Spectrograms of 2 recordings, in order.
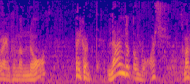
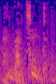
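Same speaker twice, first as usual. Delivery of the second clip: whisper; 6 semitones higher, 8 dB quieter than usual. Acted. Realising the plot while hiding.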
